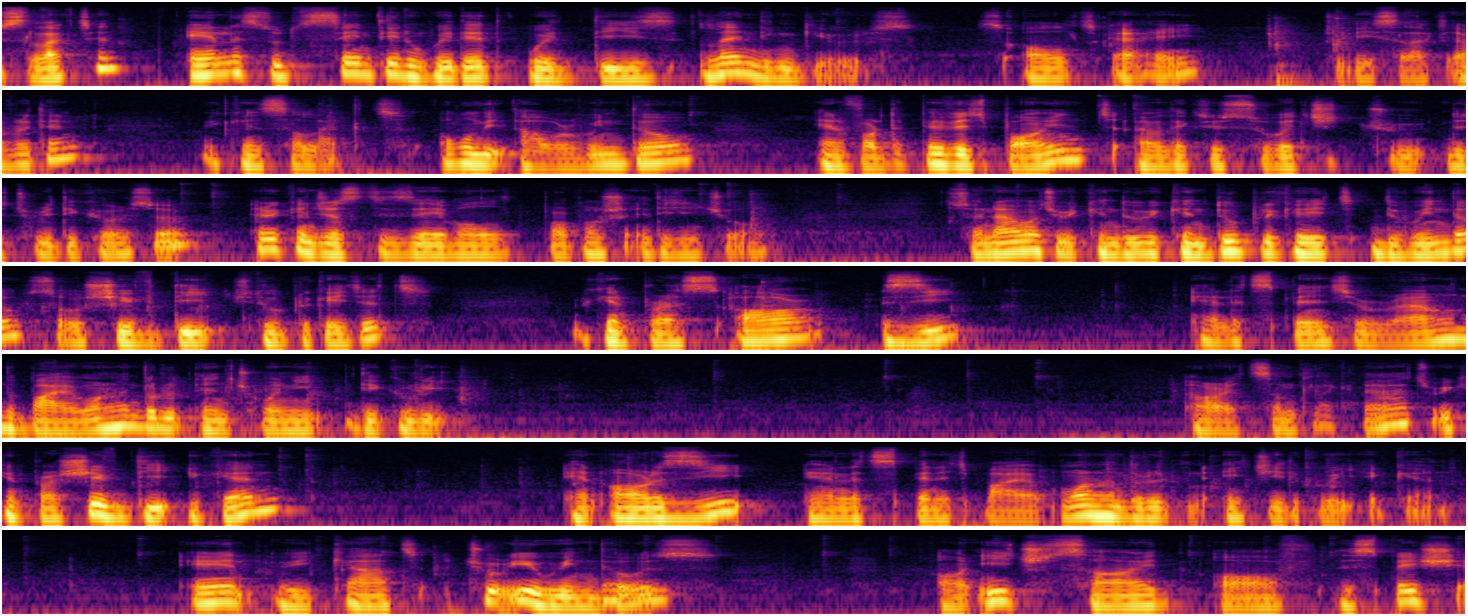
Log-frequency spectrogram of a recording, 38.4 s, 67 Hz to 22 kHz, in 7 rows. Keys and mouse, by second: 4.8 alt+a, 6.7 l, 7.2 l, 9.8-11.8 drag, 13.6 click, 17.0 shift+d, 19.2 r, 19.8 z, 22.6 KP_1, 22.6 KP_2, 22.9 KP_0, 23.5 KP_Enter, 26.5 KP_7, 28.0 shift+d, 28.5-29.5 drag, 29.6 r, 29.7 z, 31.5 KP_1, 31.6 KP_2, 31.8 KP_0, 32.3 KP_Enter, 33.8 Tab, 34.6 alt+a, 37.2-37.8 middle drag, 38.0 shift+middle drag.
